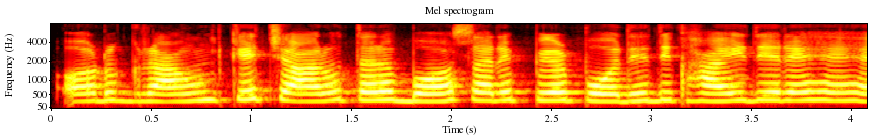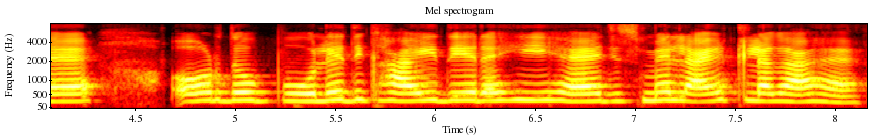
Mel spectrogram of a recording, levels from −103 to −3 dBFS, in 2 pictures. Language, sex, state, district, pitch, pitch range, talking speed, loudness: Hindi, female, Punjab, Pathankot, 285 Hz, 265-295 Hz, 175 wpm, -14 LUFS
